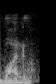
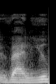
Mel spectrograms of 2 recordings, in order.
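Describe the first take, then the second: First: والو said "VA-lu", long a and no y glide; تلفظ غلط value. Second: ولیو said "VAL-yu", with a y glide; تلفظ درست value. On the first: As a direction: drop the y sound, say والو as "valu". (تلفظ value به شکل «والو») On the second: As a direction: put a y sound before the final u of ولیو. (تلفظ value به شکل «وَلیو») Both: Shown as a demonstration.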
